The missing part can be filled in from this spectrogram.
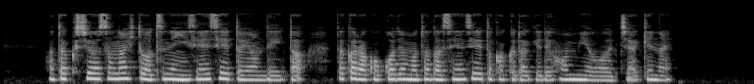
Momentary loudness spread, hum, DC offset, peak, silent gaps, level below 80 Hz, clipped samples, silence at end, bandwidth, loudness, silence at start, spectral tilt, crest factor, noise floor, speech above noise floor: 8 LU; none; under 0.1%; -4 dBFS; none; -58 dBFS; under 0.1%; 0.85 s; 11.5 kHz; -19 LUFS; 0.5 s; -4 dB/octave; 16 dB; -66 dBFS; 48 dB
